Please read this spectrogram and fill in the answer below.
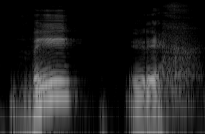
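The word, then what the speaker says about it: דֶּרֶךְ: Verej. ¿Ok? Yo pronuncio con la entonación al inicio porque esta es una sílaba abierta, termina con vocal, pero acá está el acento.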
